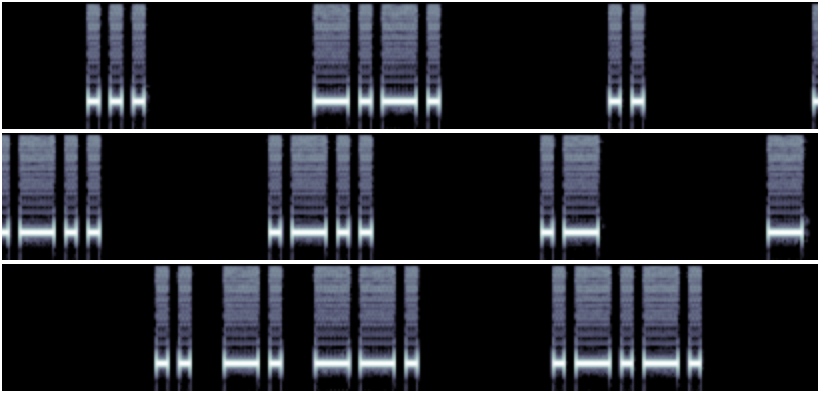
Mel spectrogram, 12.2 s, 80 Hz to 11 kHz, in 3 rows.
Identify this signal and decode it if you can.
Morse code, heard as a keyed tone, about 21 wpm, 800 Hz. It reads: S C I L L A T ING <AR>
